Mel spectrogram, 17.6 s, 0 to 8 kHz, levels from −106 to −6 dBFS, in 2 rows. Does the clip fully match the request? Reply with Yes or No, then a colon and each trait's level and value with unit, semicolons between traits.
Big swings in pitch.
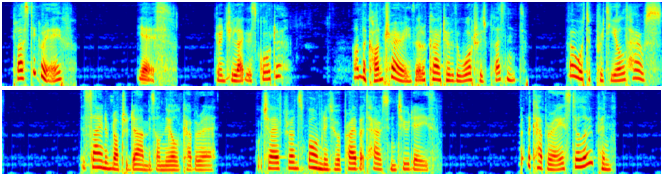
Yes: wide, 5.7 semitones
